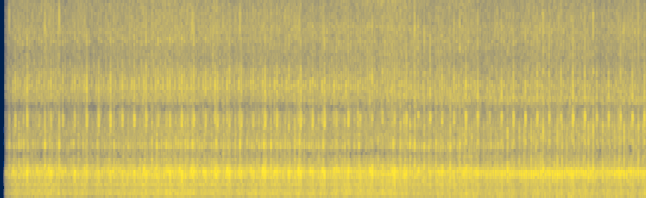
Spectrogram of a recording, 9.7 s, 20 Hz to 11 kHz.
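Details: Mercedes 300D W124 2.5-litre diesel with five newly rebuilt injectors and Monark nozzles: steady idle with a light, even tick about once a second; source undetermined, possibly injector-related.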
